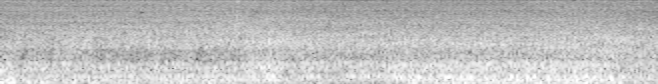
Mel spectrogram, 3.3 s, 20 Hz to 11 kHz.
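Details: 1998 Jeep Grand Cherokee 5.9 electric radiator fan, low speed powered by shorting the harness pins with a paper clip (relays click): a steady, even whooshing hum with a faint low drone that never changes; normal low-speed fan operation.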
